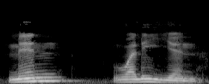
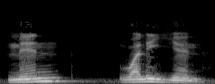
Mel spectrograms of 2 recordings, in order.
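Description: No difference in how they are said.

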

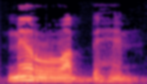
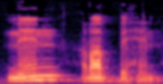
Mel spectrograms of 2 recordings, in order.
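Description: First: The n merges into a doubled r sound. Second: The n sound is pronounced before the r.

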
